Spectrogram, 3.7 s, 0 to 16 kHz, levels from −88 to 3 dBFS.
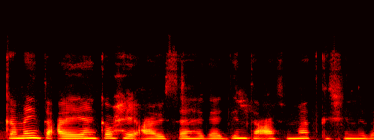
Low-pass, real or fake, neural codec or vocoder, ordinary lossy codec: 9.9 kHz; real; none; Opus, 24 kbps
